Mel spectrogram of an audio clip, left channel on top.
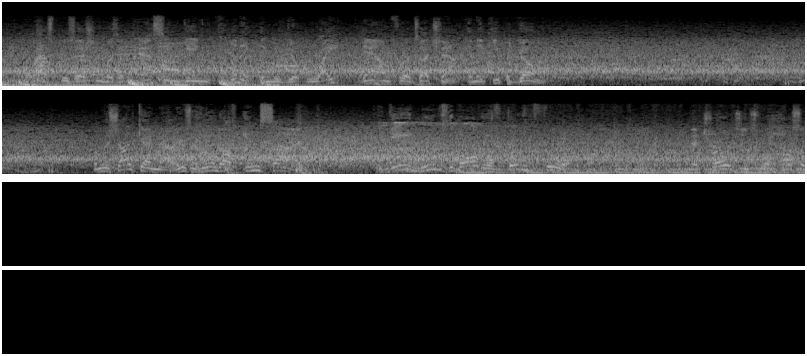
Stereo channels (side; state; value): right; silent; 59 dB below the other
